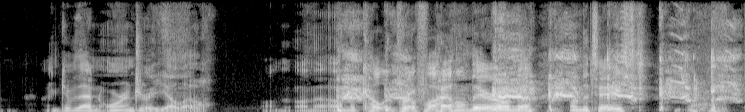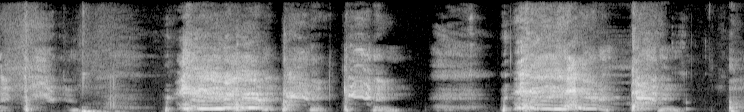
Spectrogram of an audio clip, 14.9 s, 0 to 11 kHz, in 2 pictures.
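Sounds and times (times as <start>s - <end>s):
speech: 0.5s - 2.2s, 3.0s - 7.3s
person coughing harshly from smoking cannabis: 3.4s - 4.2s, 4.9s - 8.2s, 9.1s - 11.5s, 12.4s - 14.8s
throat clearing: 12.5s - 14.8s.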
